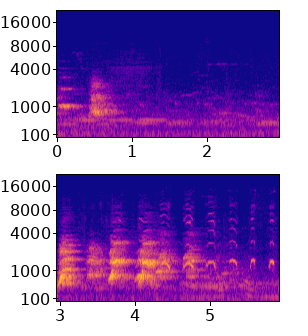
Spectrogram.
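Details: Border Collie puppies, sister littermates, giving a brief early yelp then a run of sharp high yaps and squeaky whines after three seconds, irregular and overlapping.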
